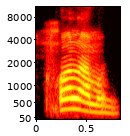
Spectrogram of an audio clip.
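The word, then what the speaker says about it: قَلَمٌ: Nah, hati-hati untuk kolamun, jangan sampai ada yang panjang. Enggak ada yang panjang ya. Qafnya Kolam. pendek, lamnya pendek, mimnya pendek. Pendek. Berarti tekanin di mana? Qalamun.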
